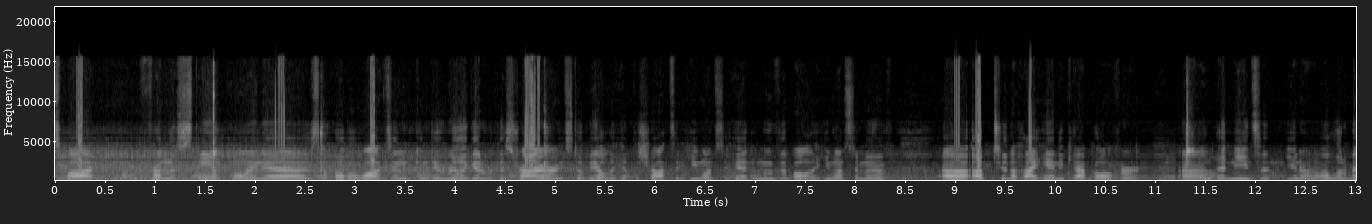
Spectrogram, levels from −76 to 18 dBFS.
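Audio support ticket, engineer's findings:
Integer overflow: sharp cracks at 0.21–0.27, 1.58, 2.20–2.29, 3.15–3.19, 4.70–4.84, 8.99–9.25, 9.74 and 11.32 s. Peaks about 1–4 dB over full scale wrap to opposite sign. Gain stage lacks saturation.

Robotic sound from repeated short buffers, 10.86–11.19 s: rigid 93.8 Hz metallic buzz. Likely buffer starvation, with roughly 10.7 ms blocks repeated over most of the span.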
